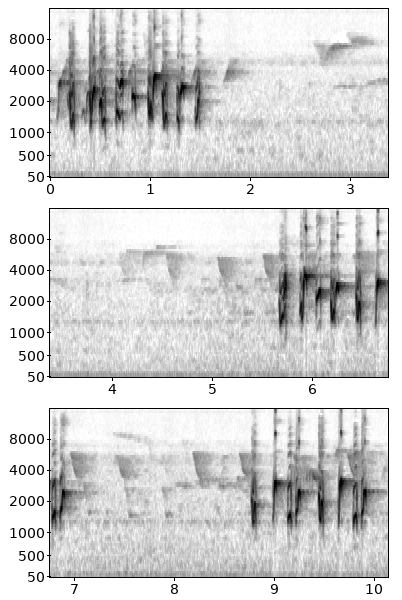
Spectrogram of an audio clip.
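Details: Decoy bulbul back in its old territory, trading double songs with a new resident bird: three bursts of quick, lively chirped phrases, each about a second long, separated by quiet gaps.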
